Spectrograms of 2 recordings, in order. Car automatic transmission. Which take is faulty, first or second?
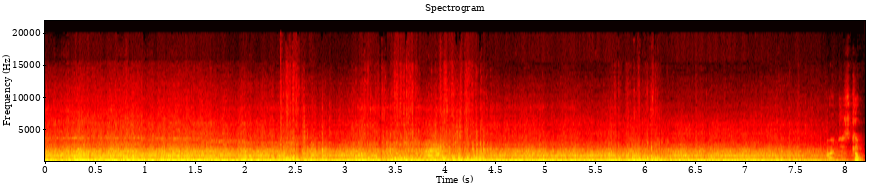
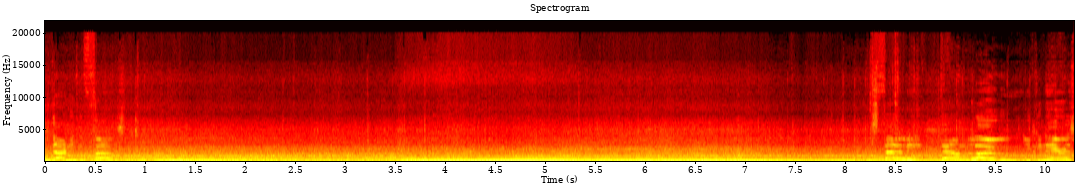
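second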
